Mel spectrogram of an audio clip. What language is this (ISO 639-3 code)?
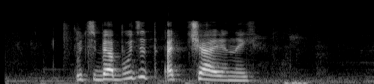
rus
